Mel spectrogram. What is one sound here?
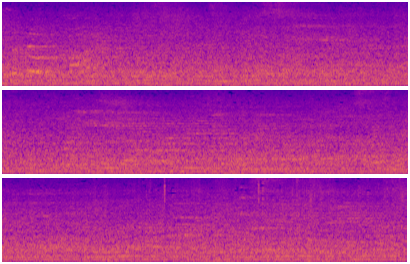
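A crowd murmurs faintly in a large echoing hall.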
